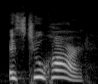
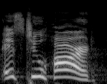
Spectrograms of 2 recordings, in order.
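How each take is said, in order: First: Said in the usual way. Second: "It's too hard" higher and louder, HARD pressed; "hard" leaned on with rising force; pleading stress. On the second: Shown as a demonstration.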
